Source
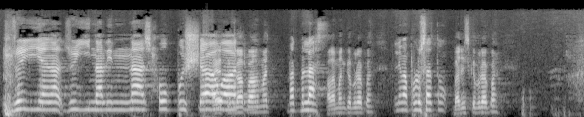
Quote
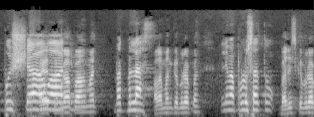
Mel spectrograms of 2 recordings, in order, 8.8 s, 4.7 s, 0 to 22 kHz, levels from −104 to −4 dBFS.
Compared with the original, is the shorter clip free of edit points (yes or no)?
yes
